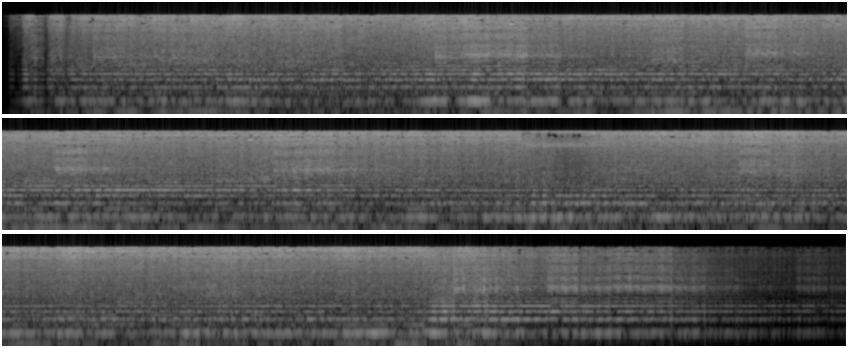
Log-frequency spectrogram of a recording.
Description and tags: robot ghost
Spooky robot talk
